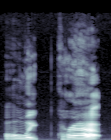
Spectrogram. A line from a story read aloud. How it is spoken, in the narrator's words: mumbles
